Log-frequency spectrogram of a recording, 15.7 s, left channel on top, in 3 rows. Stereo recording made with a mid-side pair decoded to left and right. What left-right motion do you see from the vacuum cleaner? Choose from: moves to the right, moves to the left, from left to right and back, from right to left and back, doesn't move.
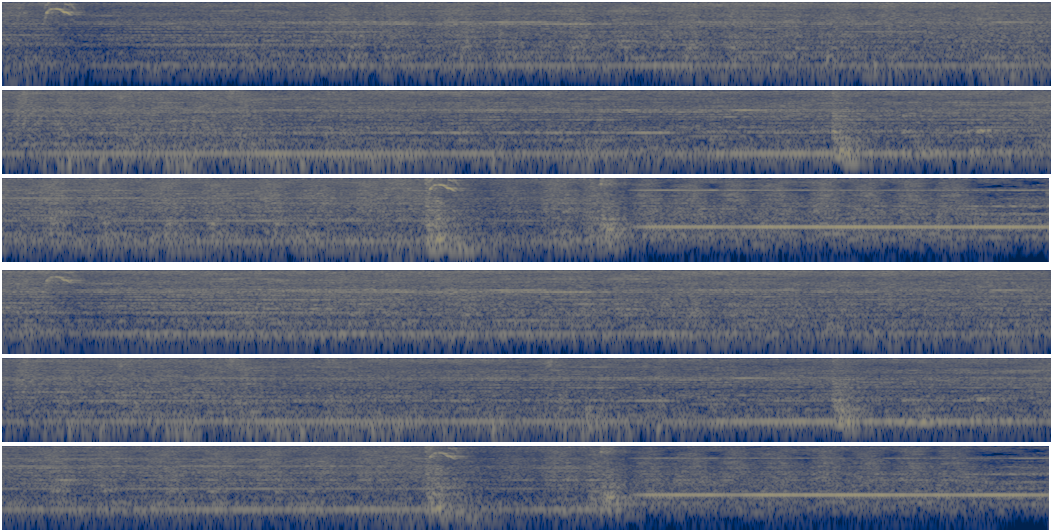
moves to the left.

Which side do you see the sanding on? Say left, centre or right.
left.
